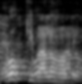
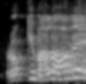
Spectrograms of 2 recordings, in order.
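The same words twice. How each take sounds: First: Said in the usual way. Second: Rising, louder, with a laugh; louder rhetorical question. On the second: Shown as a demonstration. Preacher asks the crowd, louder with a laugh. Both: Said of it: "আমার আলোচনা করলে আপনারা বুঝতেছেন".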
